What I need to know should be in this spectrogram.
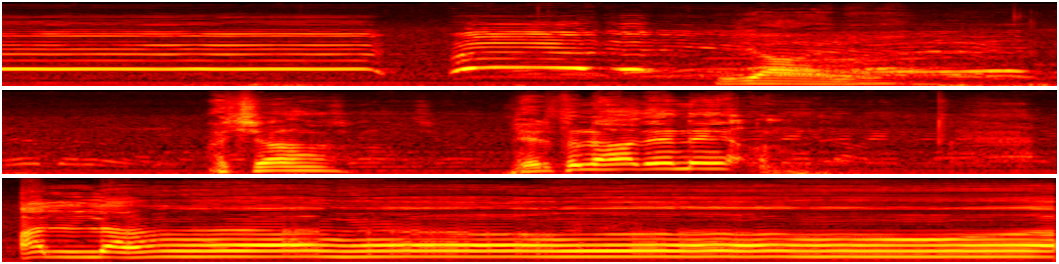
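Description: A man chants loudly in long held notes through a microphone.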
